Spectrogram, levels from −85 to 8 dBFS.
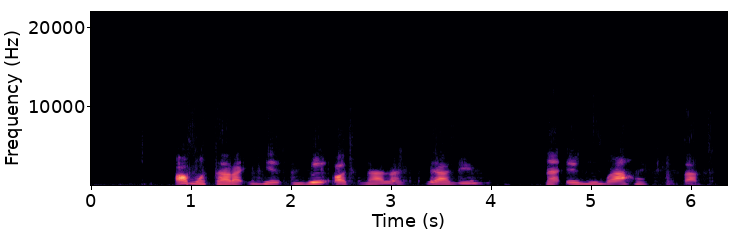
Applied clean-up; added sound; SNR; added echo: neural mask model DeepFilterNet 3.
